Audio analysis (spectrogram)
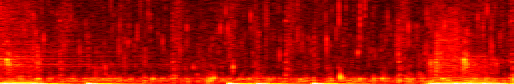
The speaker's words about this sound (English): No, it's actually lobster bisque, which will be sautéing with fresh herbs and butter.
